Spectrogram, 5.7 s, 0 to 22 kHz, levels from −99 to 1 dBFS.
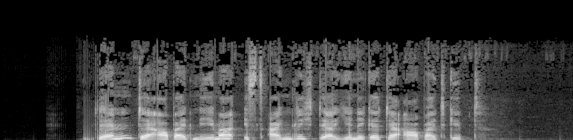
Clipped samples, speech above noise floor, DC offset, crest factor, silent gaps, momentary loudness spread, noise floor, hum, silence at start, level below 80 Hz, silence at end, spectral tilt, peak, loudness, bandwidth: under 0.1%; 60 dB; under 0.1%; 16 dB; none; 11 LU; -76 dBFS; none; 1 s; -54 dBFS; 0.95 s; -4 dB/octave; -2 dBFS; -17 LUFS; 16 kHz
